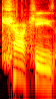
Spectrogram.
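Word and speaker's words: Kerkez: it's uh L me KH keys at Bournemouth so you pronounce it KH Keys KH Keys you lost your car keys everyone where's my keys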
